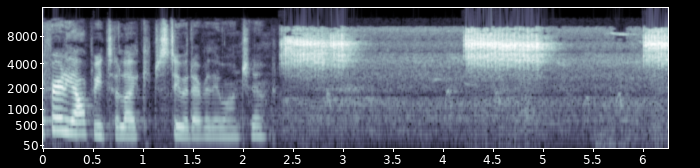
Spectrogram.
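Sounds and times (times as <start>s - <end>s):
speech: 0.0s - 2.9s
crickets chirping outdoors: 2.4s - 6.2s.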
